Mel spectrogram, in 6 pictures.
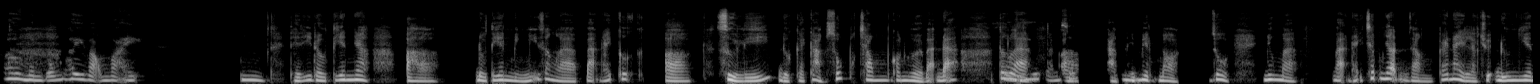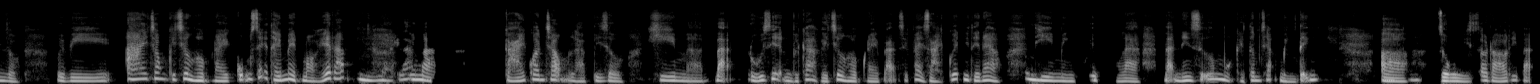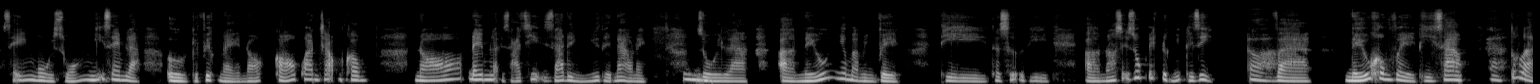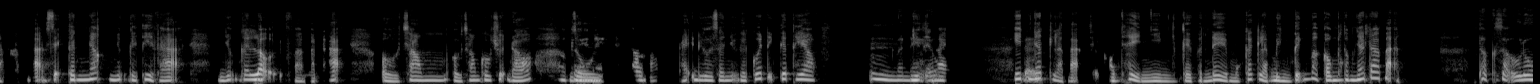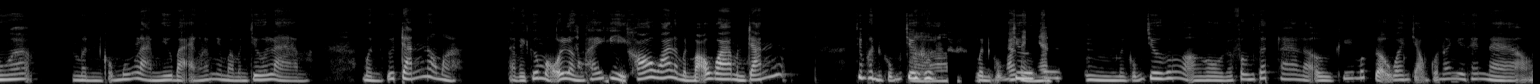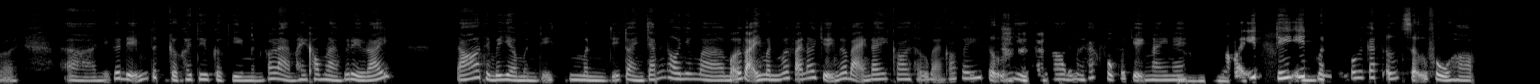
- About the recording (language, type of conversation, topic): Vietnamese, advice, Xung đột gia đình khiến bạn căng thẳng kéo dài như thế nào?
- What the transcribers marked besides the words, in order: tapping; other noise; other background noise; laughing while speaking: "chưa"; laugh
